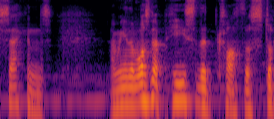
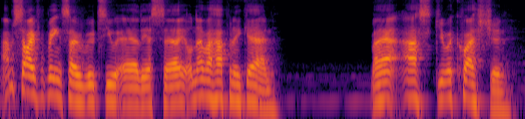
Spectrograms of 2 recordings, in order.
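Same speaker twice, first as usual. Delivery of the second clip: meek, slightly raised parrot voice; sincere parrot; 4 semitones higher, 3 dB louder than usual. Acted. Parrot apologising to its owner, mildly pitched and sincere. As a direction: apologise politely as a chastened parrot. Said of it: "says sincerely".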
